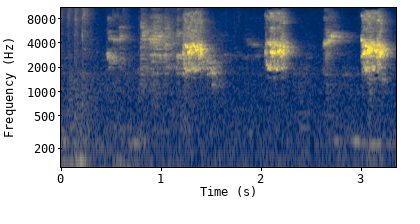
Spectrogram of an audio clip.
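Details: Budgerigars answering a mobile phone recording with harsh, buzzy warbled chatter, broken into short bursts about every half second to second.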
